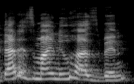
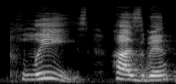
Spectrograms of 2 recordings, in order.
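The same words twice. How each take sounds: First: Said in the usual way. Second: A slightly drawn-out, pleading "husband"; mock pleading to her new husband. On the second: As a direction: beg him a little as you say "husband". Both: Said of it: "let me stop saying it like that".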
